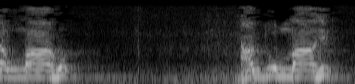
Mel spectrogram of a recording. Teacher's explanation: فاللام هنا تفخم بعد الفتح والضم، والألف التي بعدها تفخم تبعا لها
